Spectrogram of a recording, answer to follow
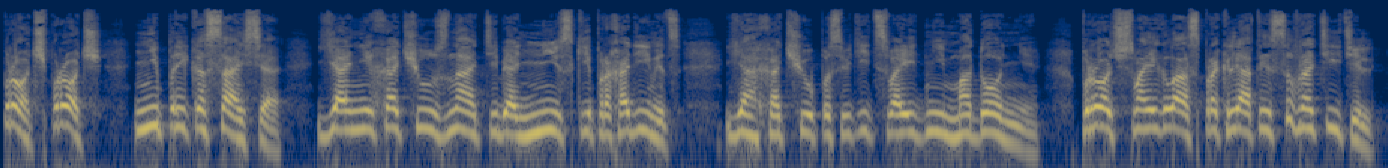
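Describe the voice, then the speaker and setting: A man's voice: a little high, measured pace, darkish tone, voice pushed up, lightly acted. Man voicing a hysterical despairing young woman. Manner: sobbing, pleading, hysterical. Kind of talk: audiobook character voice.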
